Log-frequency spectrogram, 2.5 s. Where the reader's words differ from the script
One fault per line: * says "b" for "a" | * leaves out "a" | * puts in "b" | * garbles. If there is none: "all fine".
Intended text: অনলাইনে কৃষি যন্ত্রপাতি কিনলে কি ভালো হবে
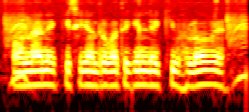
all fine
